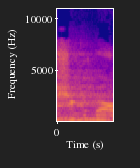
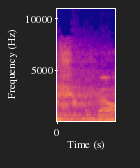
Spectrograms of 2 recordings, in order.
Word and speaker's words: Shikamaru: But I had to go back, and so this one Japanese consultant said, no, you don't say it Shikamaru, you say Shikamaru.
